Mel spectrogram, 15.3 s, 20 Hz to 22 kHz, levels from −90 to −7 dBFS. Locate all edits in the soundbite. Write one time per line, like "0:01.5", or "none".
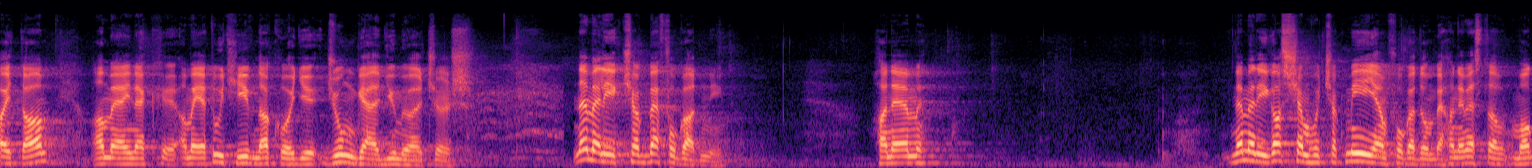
0:05.6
